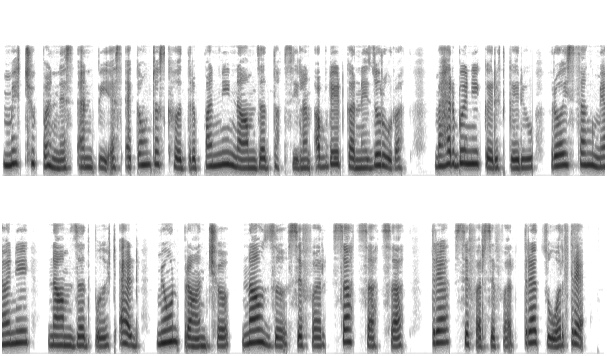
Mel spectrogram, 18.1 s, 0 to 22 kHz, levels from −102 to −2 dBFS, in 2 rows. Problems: none marked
